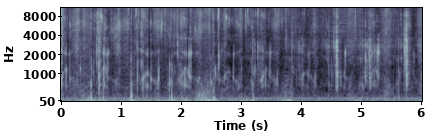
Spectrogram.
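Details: English Cream Golden Retriever dog licking an Orapup tongue cleaning brush, close-miked in stereo: crisp, crunchy wet clicks at an uneven rhythm, roughly one and a half per second, over a low constant hum.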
